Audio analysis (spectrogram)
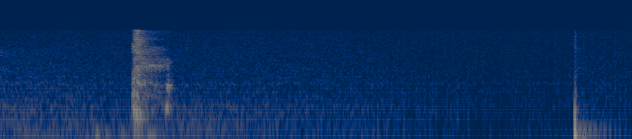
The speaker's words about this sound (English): Excuse me one sec. Now I have to cough. I'm so sorry. One second.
